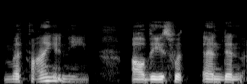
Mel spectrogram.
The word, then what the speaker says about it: methionine: acid it is called methionine all these with and an IND those are pronounced een so methionine and you'll see that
